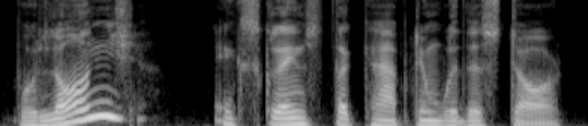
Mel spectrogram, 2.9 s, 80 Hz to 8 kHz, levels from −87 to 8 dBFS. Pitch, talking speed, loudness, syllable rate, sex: 145 Hz, 145 wpm, -18 LUFS, 4.9 syllables/s, male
